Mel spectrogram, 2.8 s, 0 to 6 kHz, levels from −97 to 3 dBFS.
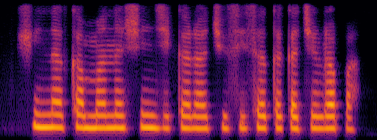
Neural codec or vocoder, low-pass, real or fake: codec, 24 kHz, 0.9 kbps, WavTokenizer, large speech release; 5.4 kHz; fake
